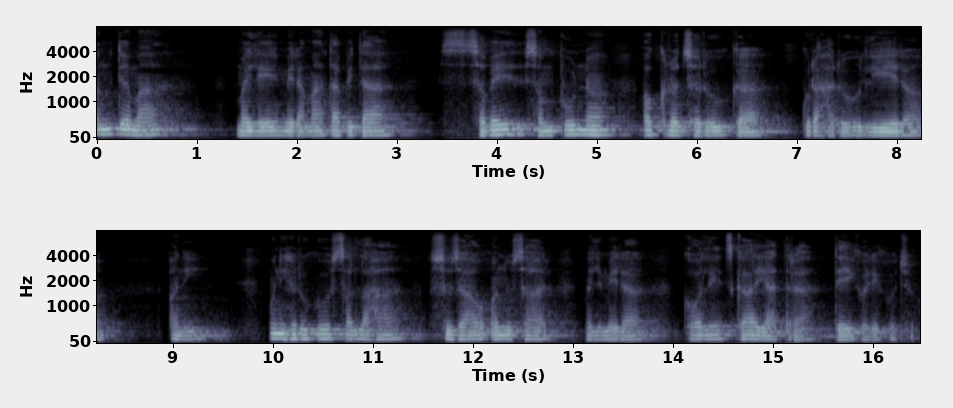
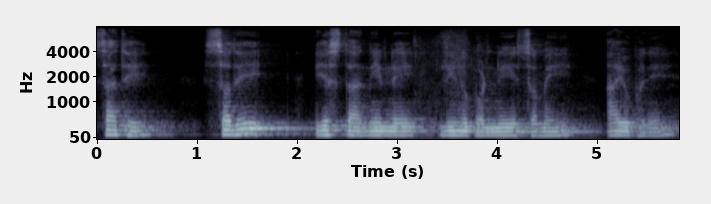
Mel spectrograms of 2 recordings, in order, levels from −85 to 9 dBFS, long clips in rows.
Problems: constant background noise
